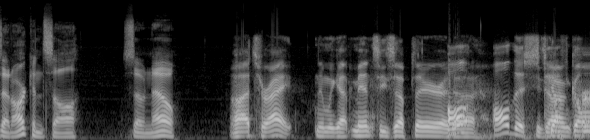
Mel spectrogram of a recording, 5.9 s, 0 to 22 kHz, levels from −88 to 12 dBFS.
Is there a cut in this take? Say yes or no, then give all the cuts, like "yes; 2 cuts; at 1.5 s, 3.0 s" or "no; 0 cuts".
no; 0 cuts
